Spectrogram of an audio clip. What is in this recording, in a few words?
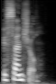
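"essential", American English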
